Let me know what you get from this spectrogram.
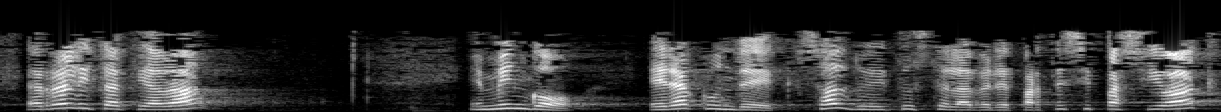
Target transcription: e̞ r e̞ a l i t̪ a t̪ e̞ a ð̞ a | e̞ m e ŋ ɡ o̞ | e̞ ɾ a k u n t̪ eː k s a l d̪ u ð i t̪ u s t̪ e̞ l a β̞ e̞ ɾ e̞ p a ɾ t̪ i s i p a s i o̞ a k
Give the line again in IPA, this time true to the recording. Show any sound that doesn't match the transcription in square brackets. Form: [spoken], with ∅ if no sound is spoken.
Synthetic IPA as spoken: e̞ r e̞ a l i t̪ a t̪ e̞ a ð̞ a | e̞ m e ŋ ɡ o̞ | e̞ ɾ a k u n [d̪] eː k s a l d̪ u ð i t̪ u s t̪ e̞ l a β̞ e̞ ɾ e̞ p a ɾ t̪ i s i p a s i o̞ a k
